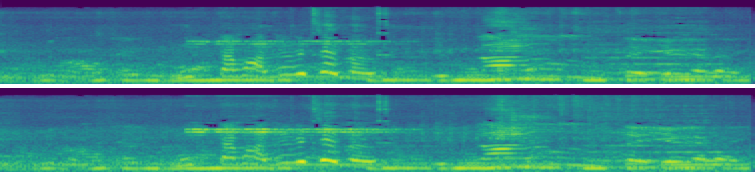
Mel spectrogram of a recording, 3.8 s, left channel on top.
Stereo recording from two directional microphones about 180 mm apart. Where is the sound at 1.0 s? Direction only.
70° left (ahead or behind).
